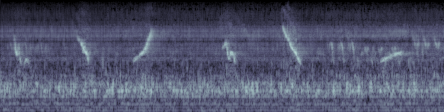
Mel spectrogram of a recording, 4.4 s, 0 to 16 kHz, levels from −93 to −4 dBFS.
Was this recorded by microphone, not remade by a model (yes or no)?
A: no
